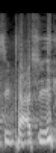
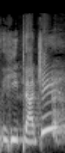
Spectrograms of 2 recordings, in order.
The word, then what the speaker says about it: Hitachi: You be using the Hitachi for him. – I believe it's pronounced Hitachi. Hitachi magic wand.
